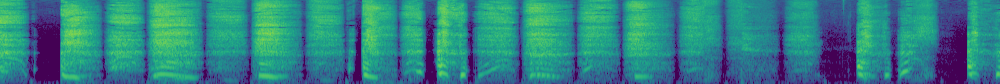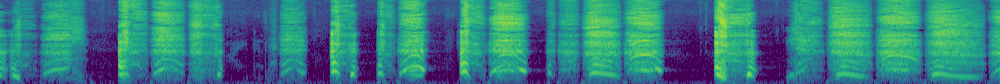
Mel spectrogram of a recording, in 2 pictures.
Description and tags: woman run and breath
breathe, female, human, run, breathing, breath, heavy, pant, panting, running, woman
